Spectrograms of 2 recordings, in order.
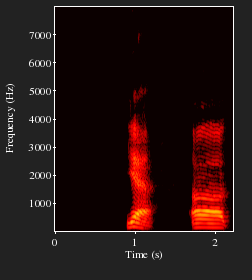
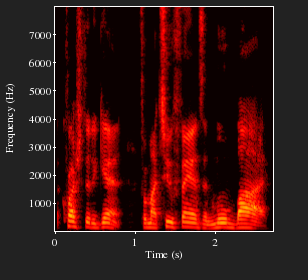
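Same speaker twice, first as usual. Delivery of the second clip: ordinary talk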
